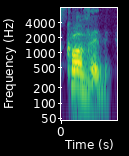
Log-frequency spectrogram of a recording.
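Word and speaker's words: כבוד: So How would Ashkenazim pronounce it? The kamatz, the T-shaped vowel under the k, would be an o and not an a, and the stress accent would be on the first syllable, so it's kovid.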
